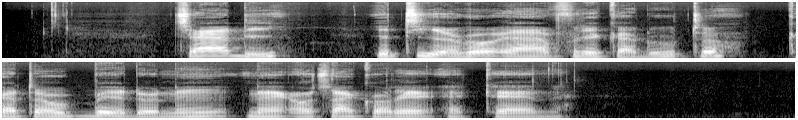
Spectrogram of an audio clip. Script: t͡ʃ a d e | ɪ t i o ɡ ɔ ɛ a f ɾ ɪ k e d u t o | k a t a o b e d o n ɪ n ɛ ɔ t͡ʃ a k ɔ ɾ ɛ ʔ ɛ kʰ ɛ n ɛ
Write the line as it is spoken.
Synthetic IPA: t͡ʃ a d i | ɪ t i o ɡ ɔ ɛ a f ɾ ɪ k a d u t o | k a t a o b e d o n ɪ n ɛ ɔ t͡ʃ a k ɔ ɾ ɛ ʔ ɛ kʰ ɛ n ɛ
